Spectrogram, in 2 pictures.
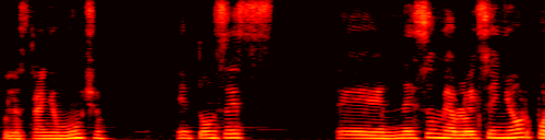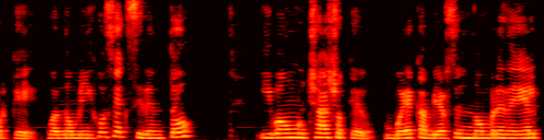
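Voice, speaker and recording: A middle-aged woman telling a personal faith testimony, halting and emotional, with many fillers. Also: lowish voice. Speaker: testimony giver.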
